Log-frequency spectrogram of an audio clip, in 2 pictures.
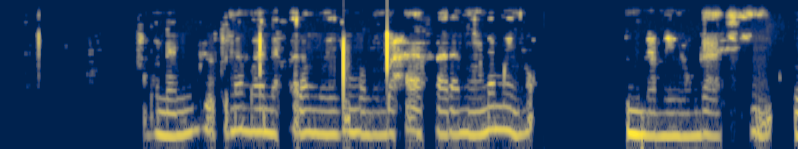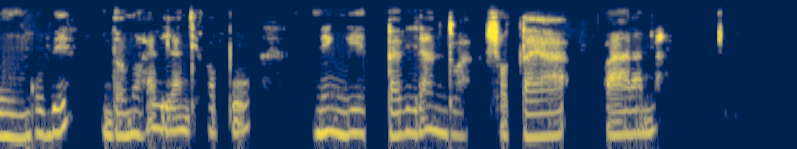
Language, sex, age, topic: Oshiwambo, female, 18-24, agriculture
